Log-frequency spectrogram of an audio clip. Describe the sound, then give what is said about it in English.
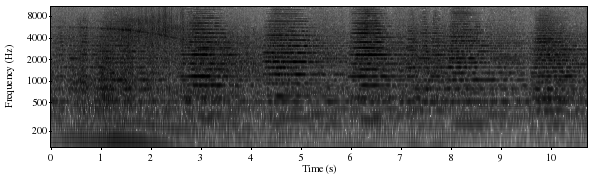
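A Spitfire propeller plane drones past the white cliffs of Dover at steady volume, its engine pitch sliding lower early on as it passes, then settling into a continuous rumbling hum with no voices. “The Spitfire again, cruising past the white cliffs of Dover.”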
